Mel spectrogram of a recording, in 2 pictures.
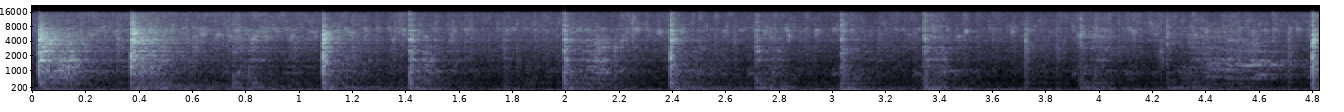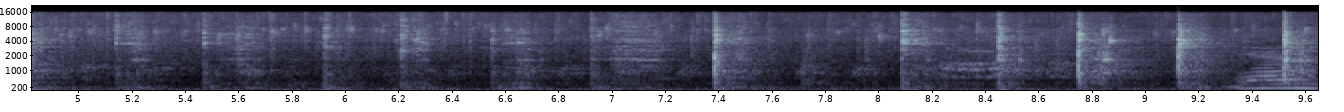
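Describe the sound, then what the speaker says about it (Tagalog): Garlic fries in hot cooking oil for a fish and vegetable sauté, a continuous close sizzle broken by frequent sharp spatula scrapes and knocks against the pan in an uneven rhythm. "Igisa natin siya bawang"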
